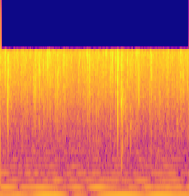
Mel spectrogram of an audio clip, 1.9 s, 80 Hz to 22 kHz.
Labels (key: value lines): label: biophony, midshipman
recorder: SoundTrap 500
